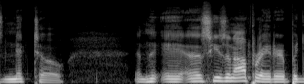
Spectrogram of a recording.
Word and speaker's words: Nikto: It was called the Nikto operator, because his name is not Nico. His name is Nikto, and he's an operator.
